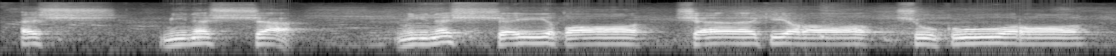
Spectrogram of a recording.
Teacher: انتشار صوت الشين من مخرجه حتى يصطدم بالصفحه الداخليه للاسنان العليا والسفلى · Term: التفشي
